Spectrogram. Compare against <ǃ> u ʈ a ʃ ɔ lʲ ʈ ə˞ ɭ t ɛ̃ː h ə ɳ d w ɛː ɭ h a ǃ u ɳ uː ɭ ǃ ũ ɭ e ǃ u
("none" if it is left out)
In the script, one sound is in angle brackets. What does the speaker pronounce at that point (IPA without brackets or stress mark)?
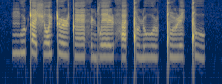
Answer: ŋ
